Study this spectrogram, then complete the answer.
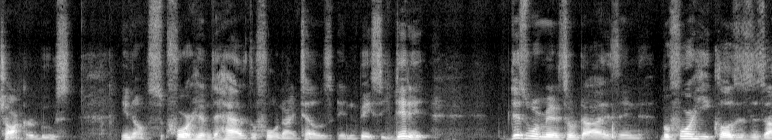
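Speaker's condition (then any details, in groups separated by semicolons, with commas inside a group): No condition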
